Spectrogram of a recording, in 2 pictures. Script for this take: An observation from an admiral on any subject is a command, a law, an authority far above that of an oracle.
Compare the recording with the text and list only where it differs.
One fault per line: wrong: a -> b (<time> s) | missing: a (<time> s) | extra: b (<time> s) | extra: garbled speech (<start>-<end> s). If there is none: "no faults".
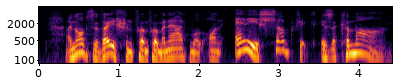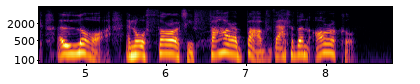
extra: from (1.4 s)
